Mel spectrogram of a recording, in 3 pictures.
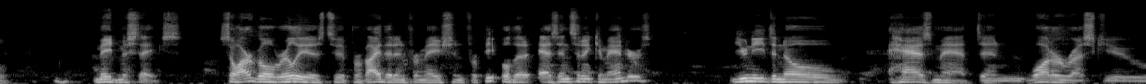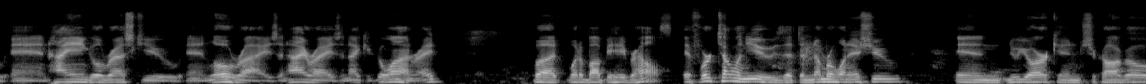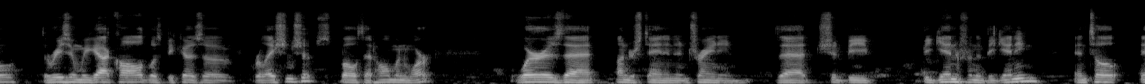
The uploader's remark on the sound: Live at FDIC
